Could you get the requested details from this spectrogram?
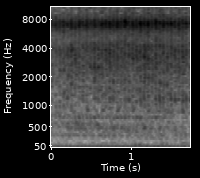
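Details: Mitsubishi Canter 136 PS diesel in a tour minibus burning oil, after tune-up and warm-up, before piston ring replacement: hard clattering idle with faint uneven pulse; slight shake remains, engine needs teardown.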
